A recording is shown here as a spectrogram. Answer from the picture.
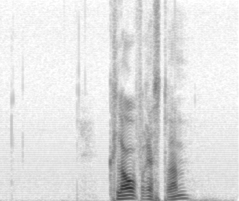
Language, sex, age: Swedish, male, 48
